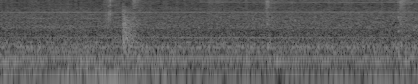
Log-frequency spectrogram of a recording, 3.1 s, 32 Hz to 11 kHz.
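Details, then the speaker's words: Fuel injector number one actuated through a bidirectional OBD2 scan tool: crisp ticks about once a second over a faint hum; injector opening and closing properly. "I can hear it clicking so I know it works this was injector number one"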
